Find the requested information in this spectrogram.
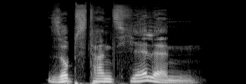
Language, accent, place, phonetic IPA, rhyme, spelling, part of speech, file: German, Germany, Berlin, [zʊpstanˈt͡si̯ɛlən], -ɛlən, substantiellen, adjective, De-substantiellen.ogg
- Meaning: inflection of substantiell: 1. strong genitive masculine/neuter singular 2. weak/mixed genitive/dative all-gender singular 3. strong/weak/mixed accusative masculine singular 4. strong dative plural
